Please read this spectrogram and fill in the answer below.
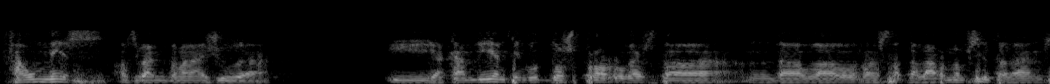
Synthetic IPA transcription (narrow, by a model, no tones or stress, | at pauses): faumːezəlˠziβ̞and̪əmənaəʒuðə | iəkambiɛnt̪iŋɡut̪̚d̪ospɾɔruɣəzðə | d̪ələlrəəst̪at̪̚d̪əlarməːmsiwt̪əðans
